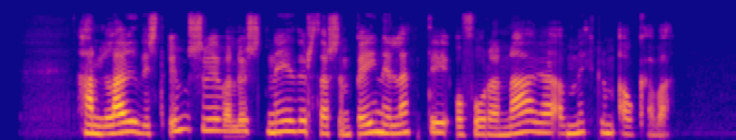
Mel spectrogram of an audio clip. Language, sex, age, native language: Icelandic, female, 30-39, Icelandic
